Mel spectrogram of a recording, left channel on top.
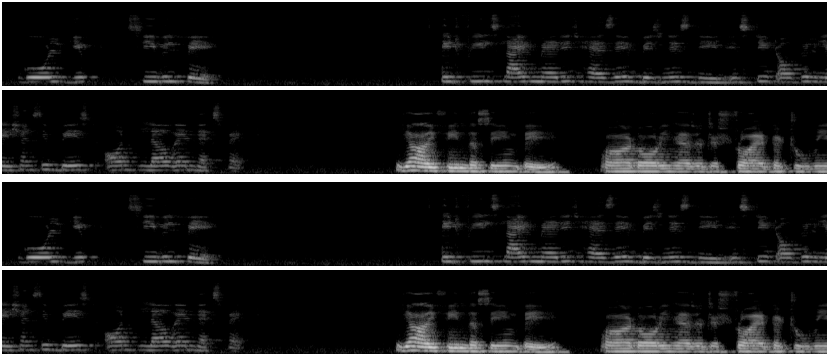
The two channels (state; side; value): identical; both; correlation 1.00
